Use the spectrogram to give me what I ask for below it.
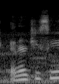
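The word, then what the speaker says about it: Emergen-C: the ther flus and the inner energy C or energy energy C is how you say it and then they have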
